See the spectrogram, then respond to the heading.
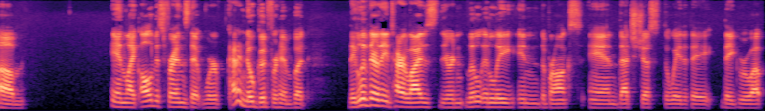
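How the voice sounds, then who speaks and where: A man with an ordinary speaking voice, medium in pitch, at a moderate pace and with fairly even intonation. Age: 40s. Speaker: podcast co-host. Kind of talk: casual chat. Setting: video call.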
